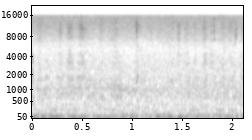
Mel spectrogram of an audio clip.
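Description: Paper blending stump rubbed in small circles with light pressure over colored-pencil wax on paper: a soft, steady rubbing.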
